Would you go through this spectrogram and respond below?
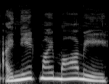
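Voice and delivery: lightly voiced crying toddler, pitched high; a hint of a small child calling for mommy; crying little boy. Two-year-old son crying for his mother, lightly voiced high child. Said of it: "he started crying".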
